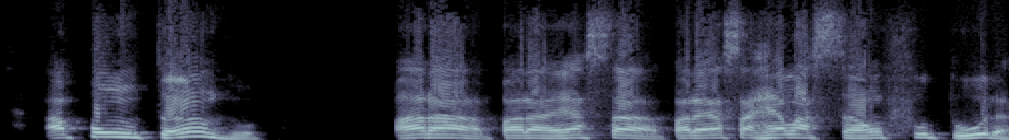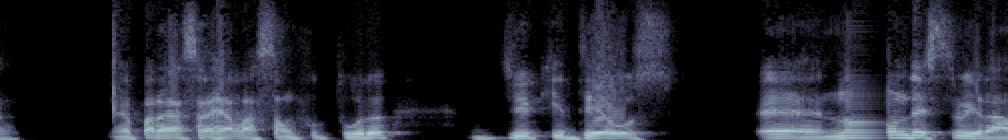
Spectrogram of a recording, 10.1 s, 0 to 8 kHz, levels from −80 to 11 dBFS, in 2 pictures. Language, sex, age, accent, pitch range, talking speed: Portuguese, male, 60-79, Brazilian, 125-165 Hz, 115 wpm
